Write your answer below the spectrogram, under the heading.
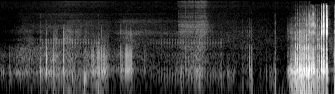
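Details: An Olde English Bulldogge snores while sleeping in soft, rough, rumbling pulses, ending in a sudden loud rustle.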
